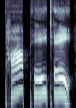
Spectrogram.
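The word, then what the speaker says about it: Papeete: Sylvan, Papa T pronounced Papete.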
